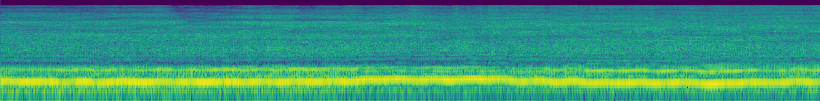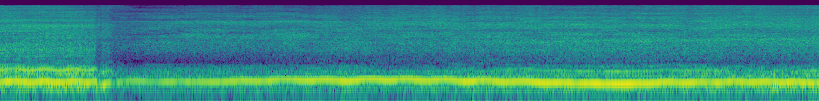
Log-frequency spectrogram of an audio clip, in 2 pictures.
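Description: A pulling tractor's engine running hard at steady high revs under load against the sled, its pitch wavering only slightly. About halfway through the sound changes abruptly and dips briefly, then the engine note carries on.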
